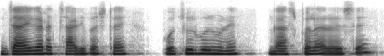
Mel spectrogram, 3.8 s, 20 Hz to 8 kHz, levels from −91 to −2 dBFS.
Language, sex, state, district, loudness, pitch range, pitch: Bengali, male, West Bengal, Cooch Behar, -18 LUFS, 150-175 Hz, 170 Hz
